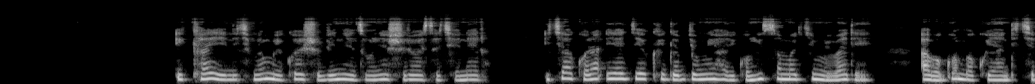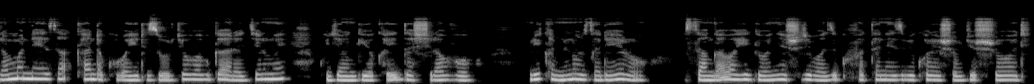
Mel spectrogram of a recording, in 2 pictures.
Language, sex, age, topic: Kinyarwanda, female, 18-24, education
